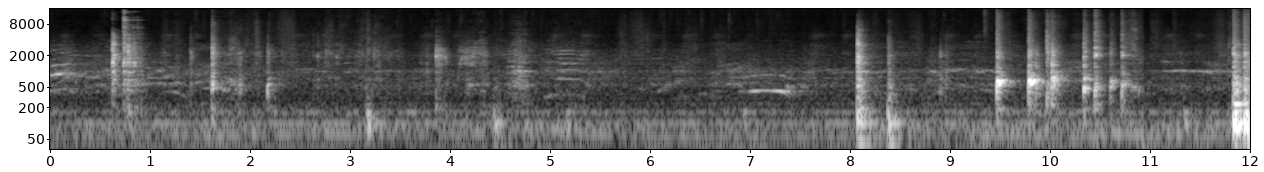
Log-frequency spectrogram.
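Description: Kitchenware being handled: a metal spoon knocking and clinking, with a bowl and a frying pan being moved. The knocks come singly at first, then in a quick loud run about eight to eleven seconds in.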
